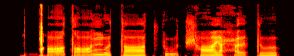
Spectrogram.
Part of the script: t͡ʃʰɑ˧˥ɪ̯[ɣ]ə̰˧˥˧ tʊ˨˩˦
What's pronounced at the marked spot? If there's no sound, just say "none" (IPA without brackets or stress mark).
ħ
